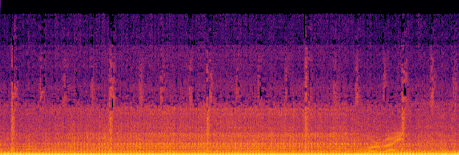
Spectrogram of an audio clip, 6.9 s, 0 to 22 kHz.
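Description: A BMW S1000XR motorcycle engine, suffering a loud ticking fault, idles loudly and close on its first start, a steady rumble with faint periodic ticks and a short whine near the end.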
